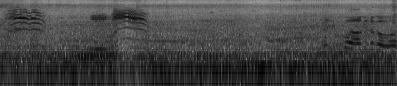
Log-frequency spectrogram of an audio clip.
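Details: Burnt, wounded, starving stray kitten being rescued: a few high, arched meows near the start and again near the end, over steady outdoor background noise.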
